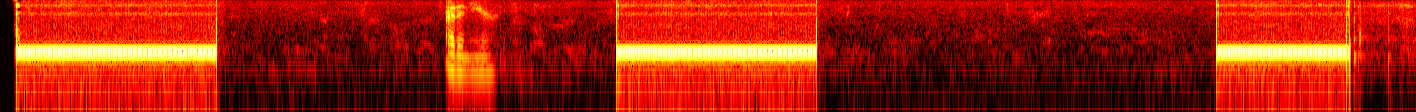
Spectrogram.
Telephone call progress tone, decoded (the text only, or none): ringback tone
